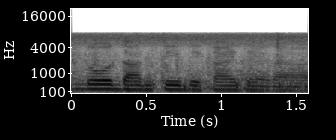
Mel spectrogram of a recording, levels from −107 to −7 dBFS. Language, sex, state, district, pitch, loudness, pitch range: Hindi, female, Arunachal Pradesh, Lower Dibang Valley, 165 Hz, -16 LUFS, 160-180 Hz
